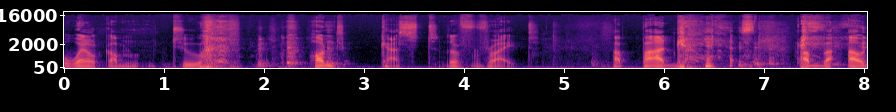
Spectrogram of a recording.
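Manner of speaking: leisurely, deliberate, every word drawn out slowly. Reading a podcast intro he wrote: Alfred Hitchcock impression. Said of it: "Let me try to do it like Alfred Hitchcock".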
